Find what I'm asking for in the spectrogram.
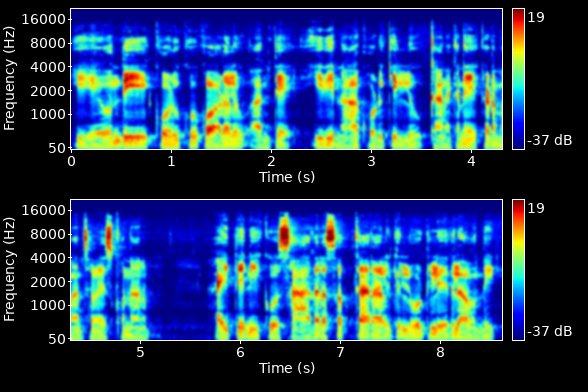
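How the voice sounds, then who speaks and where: A weary old father, resigned and quiet, in a storybook read aloud, as the narrator puts him on. The voice is low and deep throughout. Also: fairly even intonation, normal speed, lightly acted. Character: weary elderly father living with his son.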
